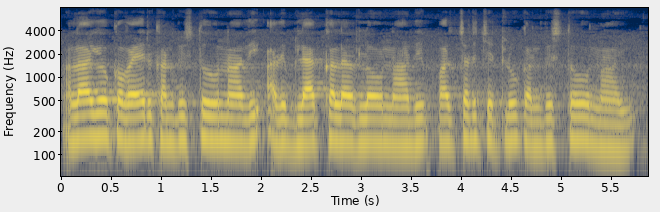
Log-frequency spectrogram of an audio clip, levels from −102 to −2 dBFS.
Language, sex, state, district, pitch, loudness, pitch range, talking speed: Telugu, male, Telangana, Mahabubabad, 150 Hz, -16 LUFS, 145-155 Hz, 145 wpm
